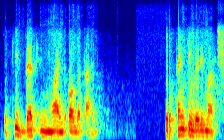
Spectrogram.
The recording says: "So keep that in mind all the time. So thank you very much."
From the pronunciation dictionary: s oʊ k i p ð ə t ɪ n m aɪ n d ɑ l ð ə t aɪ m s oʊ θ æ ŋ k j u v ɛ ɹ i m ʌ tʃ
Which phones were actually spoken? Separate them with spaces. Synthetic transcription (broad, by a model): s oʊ k i p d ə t ɪ n m aɪ n d ɑ l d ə t aɪ m s oʊ t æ ŋ k j u v ɛ ɹ i m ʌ tʃ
